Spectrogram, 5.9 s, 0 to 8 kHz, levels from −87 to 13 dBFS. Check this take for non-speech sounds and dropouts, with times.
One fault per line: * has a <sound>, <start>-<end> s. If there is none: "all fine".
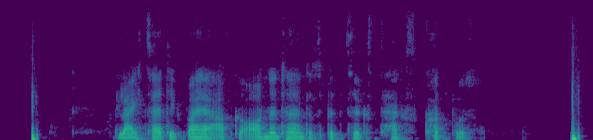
all fine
